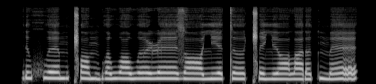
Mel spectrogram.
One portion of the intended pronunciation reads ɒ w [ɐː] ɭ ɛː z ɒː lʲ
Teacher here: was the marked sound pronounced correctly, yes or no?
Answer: no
